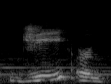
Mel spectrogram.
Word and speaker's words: ghee: And there's also ghee, that's how it's pronounced, that comes from the butter itself.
